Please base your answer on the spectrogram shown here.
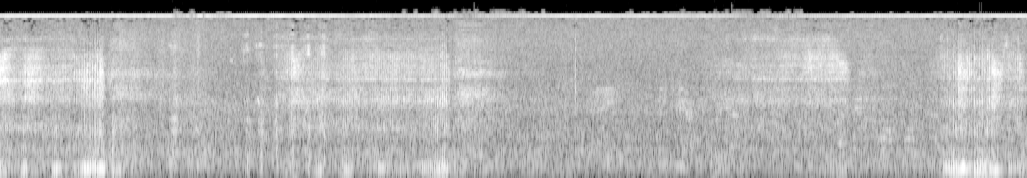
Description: Try living with this dog! She is cute. But she snores like crazy.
